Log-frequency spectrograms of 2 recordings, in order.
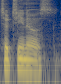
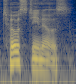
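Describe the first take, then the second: First: The name has no s sound before the t. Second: The name has an s sound before the t. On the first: The speaker calls it right. "No S?" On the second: The speaker calls it wrong. "I could have sworn there was an S in it"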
